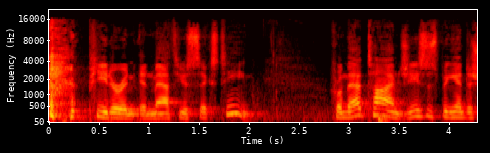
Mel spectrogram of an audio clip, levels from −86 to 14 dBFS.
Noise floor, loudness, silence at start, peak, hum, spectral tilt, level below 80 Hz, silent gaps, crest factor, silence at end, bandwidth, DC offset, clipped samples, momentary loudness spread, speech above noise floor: -60 dBFS; -30 LUFS; 0 s; -6 dBFS; none; -3.5 dB/octave; -60 dBFS; none; 24 dB; 0 s; 16.5 kHz; under 0.1%; under 0.1%; 9 LU; 30 dB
